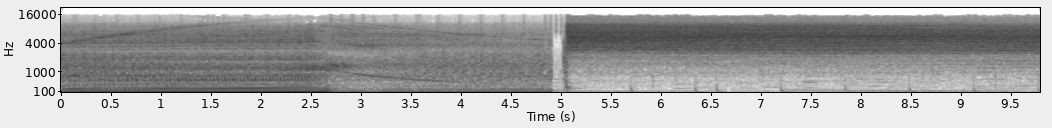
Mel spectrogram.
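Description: Fire truck's engine revved at the exhaust tip, pitch climbing for about two and a half seconds with a rising whistle, then dropping off as the whistle falls. About five seconds in it cuts abruptly to a steady hiss.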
